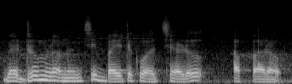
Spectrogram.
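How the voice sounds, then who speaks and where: A woman narrating a story in a steady, expressive storytelling manner. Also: deep voice, normal speed, slightly rough, dull audio.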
